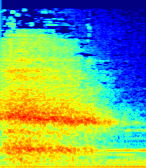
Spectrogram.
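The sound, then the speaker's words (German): A deep breath during a guided relaxation exercise: one long, breathy exhalation that starts fairly loud and slowly fades over about a second and a half, with no talk. “Und schließ die Augen und atme mal tief durch die Nase ein und durch den Mund wieder aus.”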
